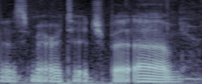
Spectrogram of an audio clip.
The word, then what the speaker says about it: Meritage: is a Meritage um a lot of people pronounce it Meritage but actually the correct pronunciation is Meritage but um not that we're we're not win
